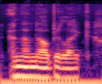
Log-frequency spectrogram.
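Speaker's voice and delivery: ordinary delivery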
